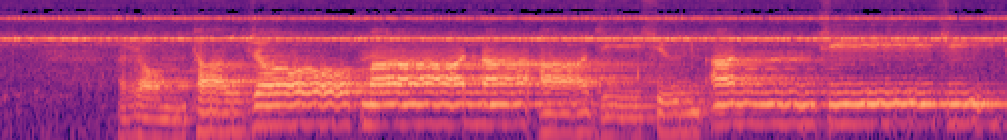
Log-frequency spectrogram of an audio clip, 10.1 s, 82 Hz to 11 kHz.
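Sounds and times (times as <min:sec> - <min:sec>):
man singing a hymn: 0:01.2 - 0:10.0.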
